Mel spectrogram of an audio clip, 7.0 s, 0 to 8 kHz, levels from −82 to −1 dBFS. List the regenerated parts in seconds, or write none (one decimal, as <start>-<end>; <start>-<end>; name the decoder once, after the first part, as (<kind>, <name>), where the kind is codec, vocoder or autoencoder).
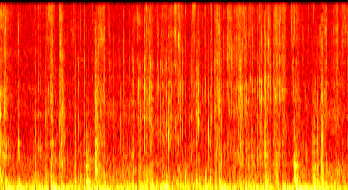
4.4-6.5 (vocoder, BigVGAN v2)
